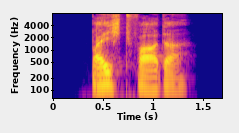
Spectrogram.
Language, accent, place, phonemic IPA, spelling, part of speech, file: German, Germany, Berlin, /ˈbaɪ̯çtˌfaːtɐ/, Beichtvater, noun, De-Beichtvater.ogg
- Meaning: confessor (priest who accepts someone’s confession)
